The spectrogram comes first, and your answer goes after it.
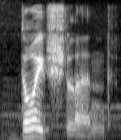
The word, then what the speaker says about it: Deutschland: same thing and also it's pronounced Deutschland in Germany and they should be facing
